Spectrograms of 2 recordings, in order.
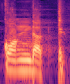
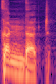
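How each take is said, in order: First: "कॉन्डक्ट" as KON-dakt, full first vowel; open, stressed KON at the start of "कॉन्डक्ट"; noun pronunciation. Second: "कंडक्ट" as kun-DAKT, weak first vowel; verb pronunciation. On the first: Teacher reading the word as a noun, noun pronunciation. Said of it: "noun में तो क्या पढ़ेंगे". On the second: Teacher reading the word as a verb, verb pronunciation. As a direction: reduce the first syllable of "कंडक्ट", stress DAKT. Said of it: "verb में पढ़ेंगे तो". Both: Shown as a demonstration.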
